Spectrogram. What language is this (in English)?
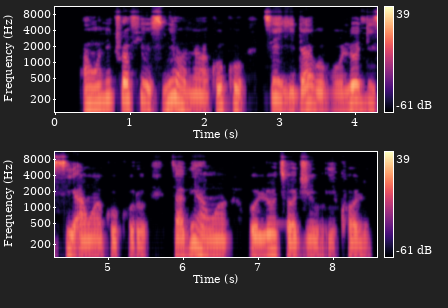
Yoruba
